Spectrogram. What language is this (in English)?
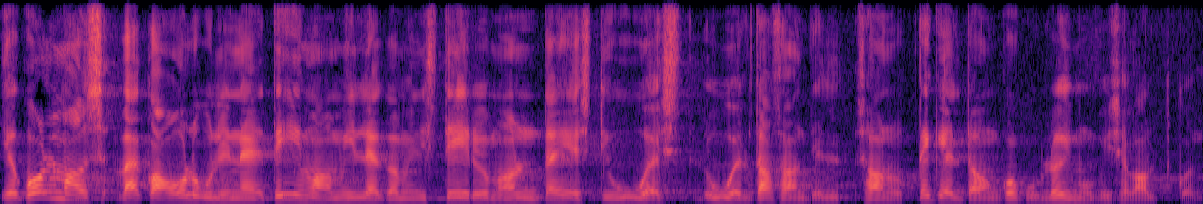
Estonian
